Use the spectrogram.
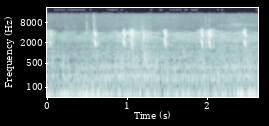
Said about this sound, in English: The sound of ruby-throated hummingbirds there.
